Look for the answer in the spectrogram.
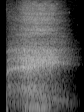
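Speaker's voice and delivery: soft unvoiced whisper. A narrator's reading. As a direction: breathe it gently. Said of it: "he said softly".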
